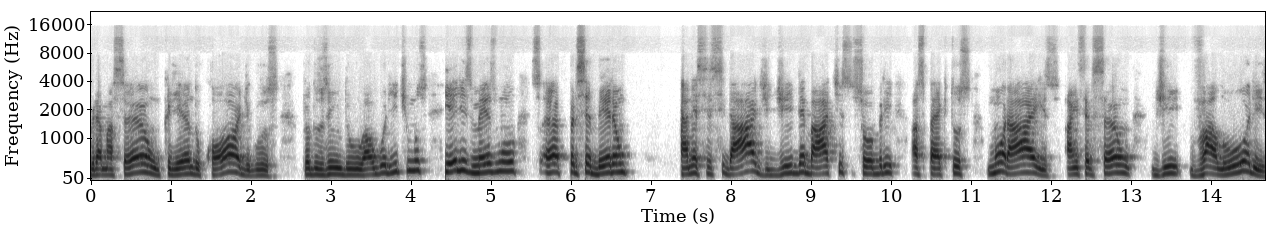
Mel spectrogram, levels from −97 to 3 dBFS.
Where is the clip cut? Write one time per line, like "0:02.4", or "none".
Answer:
0:04.4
